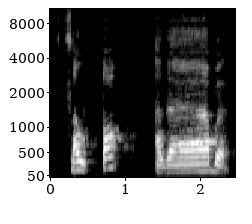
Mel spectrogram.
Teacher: सौता बोल के पतला ते नहीं पढ़ना कभी भी, मोटा ते पढ़ना। सौता, तो गोल मुंह से मोटा, सौता अज़ाब।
